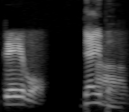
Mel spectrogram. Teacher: Daboll. Emphasis on the first syllable, and it's like D-A-Y, Daboll.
